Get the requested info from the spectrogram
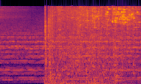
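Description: Tense film score with steady held tones, broken about two-thirds of a second in by a sudden loud crash of shattering glass that leaves a noisy clatter after it.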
